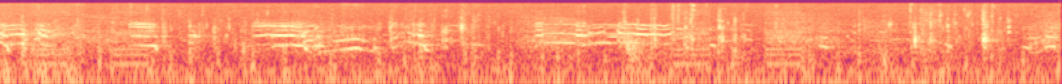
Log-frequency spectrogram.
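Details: Newborn Goldendoodle puppies, part of Sandy's seven-puppy litter at a breeder's home, let out thin, squeaky wavering cries in short repeated bursts, with soft human voices and thumps beneath.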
